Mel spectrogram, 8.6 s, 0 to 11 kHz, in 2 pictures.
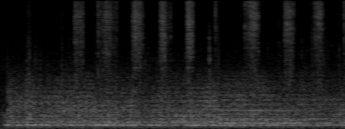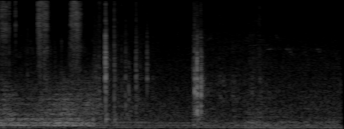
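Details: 1998 BMW E39 520i single VANOS, previously running very rough, cranking in an even rhythm about three and a half beats a second for five seconds without firing; crank no start, fuel pressure then measured 54 psi.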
